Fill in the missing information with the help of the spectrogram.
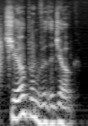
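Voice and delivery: usual speaking voice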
